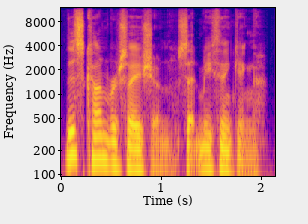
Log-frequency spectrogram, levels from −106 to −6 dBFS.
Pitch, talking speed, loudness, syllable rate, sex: 105 Hz, 140 wpm, -17 LUFS, 4.9 syllables/s, male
